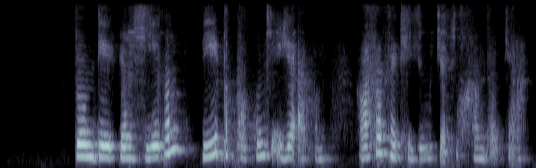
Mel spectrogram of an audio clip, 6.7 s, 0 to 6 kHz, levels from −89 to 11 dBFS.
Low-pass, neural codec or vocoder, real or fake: 5.4 kHz; codec, 44.1 kHz, 1.7 kbps, Pupu-Codec; fake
